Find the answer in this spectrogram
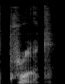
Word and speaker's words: PRC: cage and ask for a prc4 pronounced as prick I knew from training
